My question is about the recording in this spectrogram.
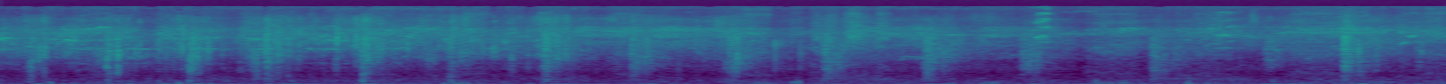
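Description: Footsteps at a steady walking pace on a concrete floor.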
